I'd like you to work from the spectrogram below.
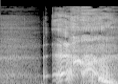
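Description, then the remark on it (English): A short catch of breath, then a harsh, raspy cough that rattles for about a second, fairly loud, with no talking around it, from a person with a lingering cough that won't go away. “There's a lot of songs I don't know, but I'm not even trying to sing right now because I have this cough that just won't go away.”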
